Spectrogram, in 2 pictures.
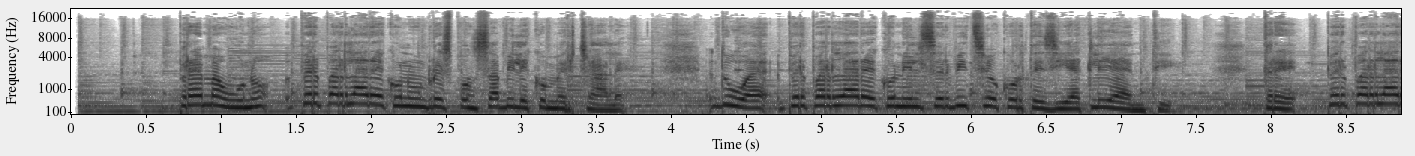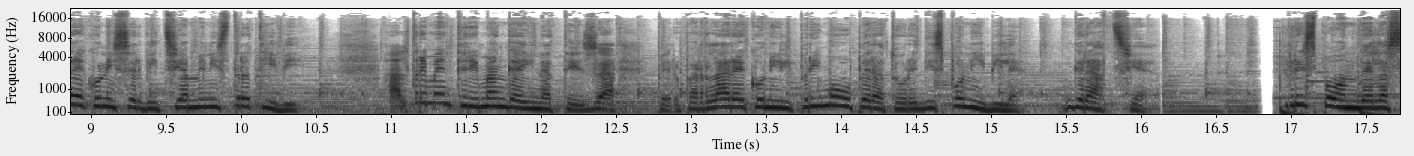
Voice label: mix segretria e IVR

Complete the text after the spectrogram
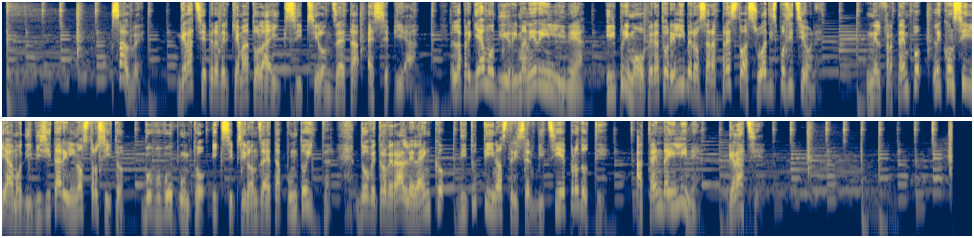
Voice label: voce reale per segreterie e IVR Roma

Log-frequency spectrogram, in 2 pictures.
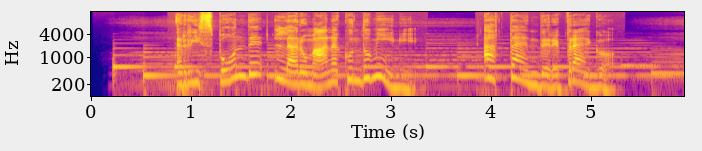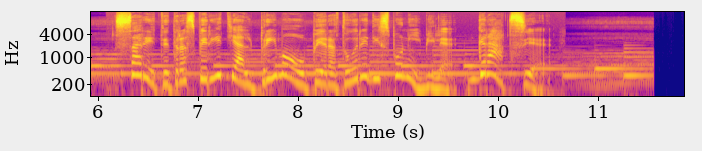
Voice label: Segreteria telefonica IVR

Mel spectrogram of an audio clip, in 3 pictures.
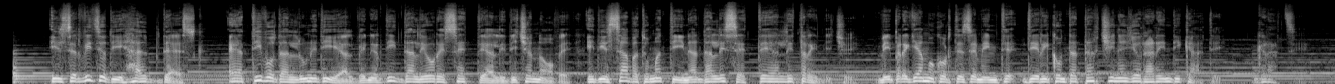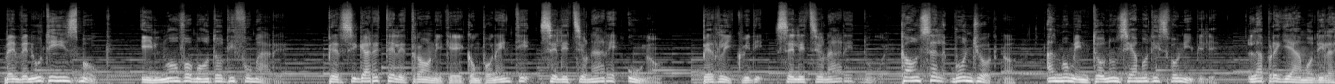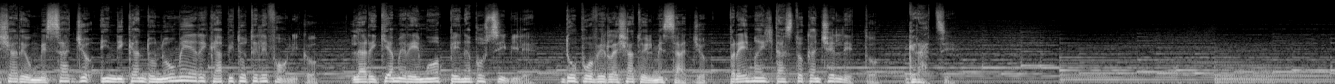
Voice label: IVR Segreteria Telefonica con base

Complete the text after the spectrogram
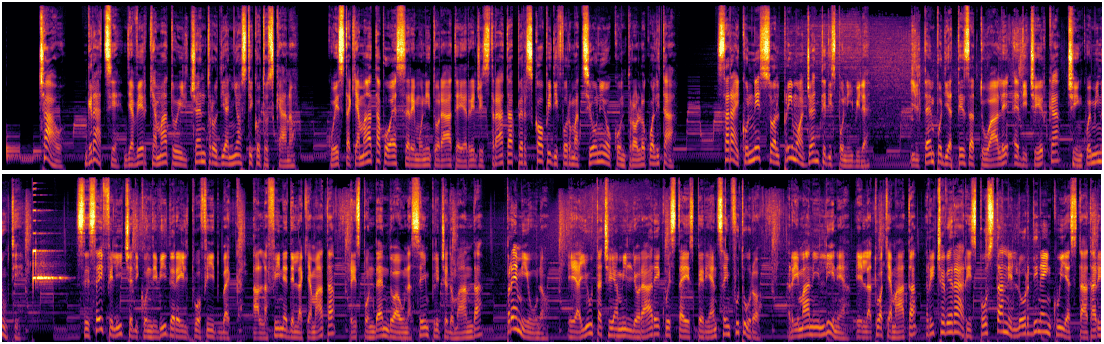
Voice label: voce professionale segreteria telefonica e IVR

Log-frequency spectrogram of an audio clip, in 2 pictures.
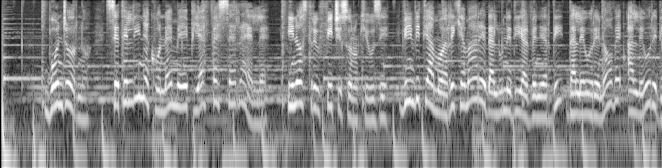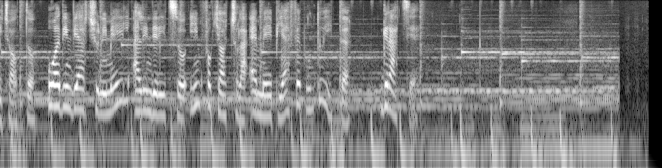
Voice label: SEGRETERIA TELEFONICA IVR base

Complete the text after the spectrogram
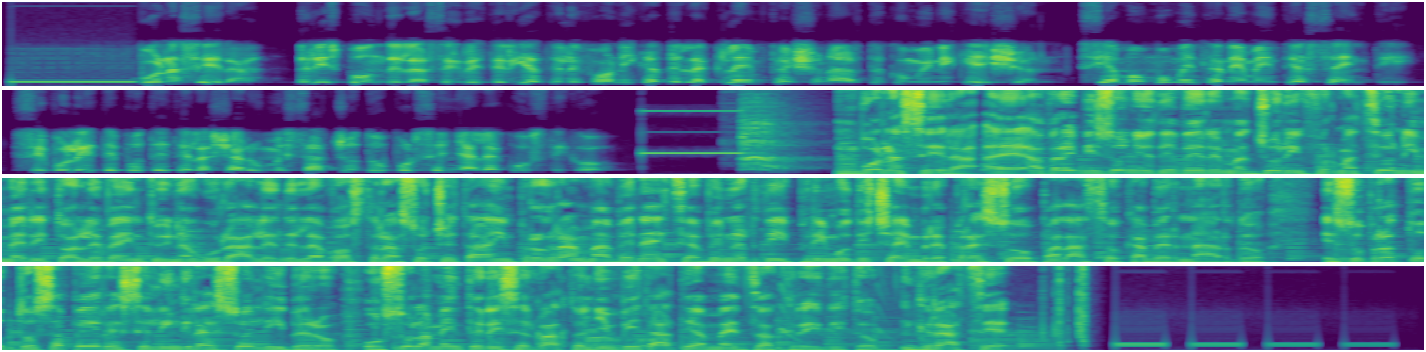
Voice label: segreteria; Glamfashionart

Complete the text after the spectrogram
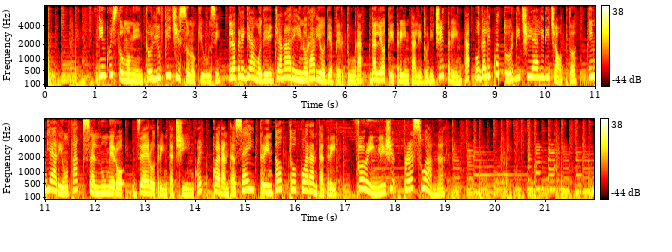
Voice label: Voce reale per messaggi telefonici e IVR

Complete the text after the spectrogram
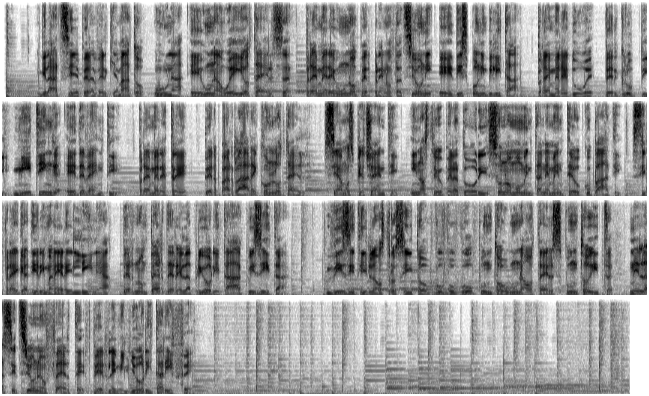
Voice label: voce maschile segreteria telefonica

